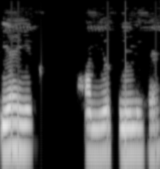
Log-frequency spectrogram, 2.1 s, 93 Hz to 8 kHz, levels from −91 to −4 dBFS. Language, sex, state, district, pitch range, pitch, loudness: Hindi, male, Bihar, Jahanabad, 135-150 Hz, 140 Hz, -24 LUFS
